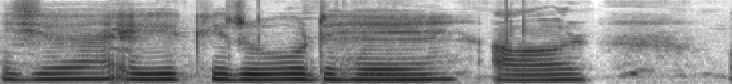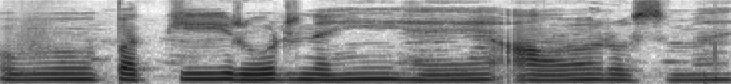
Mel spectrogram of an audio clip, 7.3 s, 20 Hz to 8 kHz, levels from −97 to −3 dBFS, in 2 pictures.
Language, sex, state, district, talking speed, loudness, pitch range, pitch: Hindi, female, Bihar, Katihar, 100 wpm, -19 LUFS, 185-200 Hz, 195 Hz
